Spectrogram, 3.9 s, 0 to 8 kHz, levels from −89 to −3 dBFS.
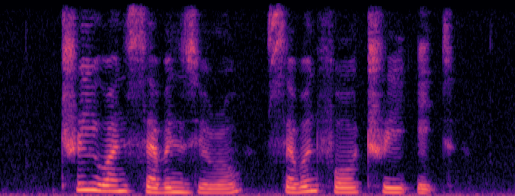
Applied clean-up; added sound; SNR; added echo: none; none; none; none.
